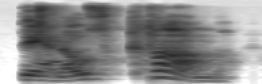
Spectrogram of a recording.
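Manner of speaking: very firm, slow delivery.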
